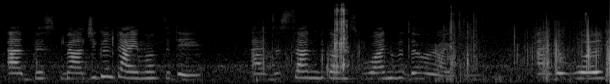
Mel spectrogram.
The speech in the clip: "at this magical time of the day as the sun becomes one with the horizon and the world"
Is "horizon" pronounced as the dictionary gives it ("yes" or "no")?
yes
